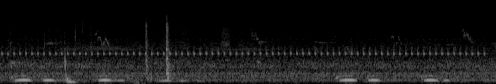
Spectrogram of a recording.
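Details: A flock of four Southern Ground Hornbills, a highly endangered bird, on the ground in African bush wilderness in the morning, giving deep, hollow, mournful booming notes in pairs and threes, while an insect ticks rapidly and steadily behind.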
